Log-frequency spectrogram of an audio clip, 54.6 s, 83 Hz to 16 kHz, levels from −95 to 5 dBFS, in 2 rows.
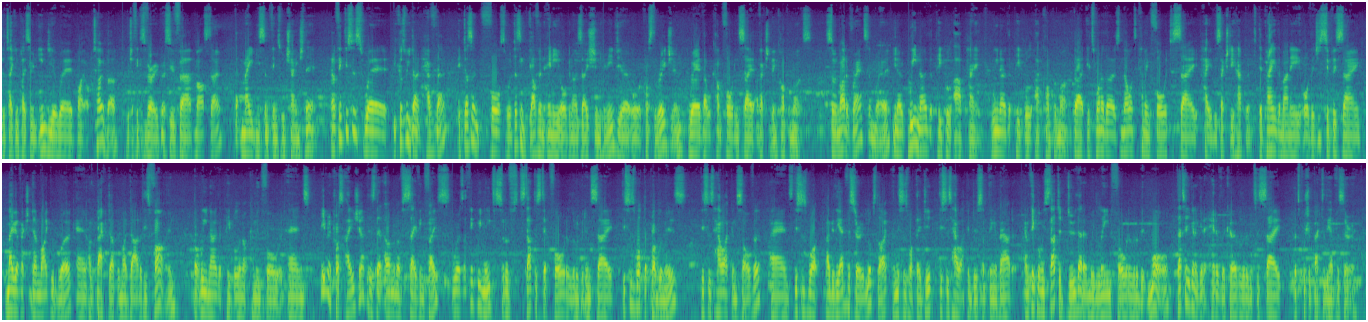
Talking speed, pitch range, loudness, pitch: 255 wpm, 90-105 Hz, -14 LUFS, 95 Hz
